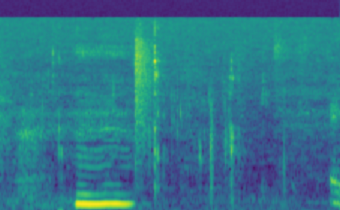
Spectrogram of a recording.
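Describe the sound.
A bite of almond-tonka (Mandeltonka) treat being chewed: a brief low hummed voice, then soft, scattered moist clicks and small crunches, faint and irregular.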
